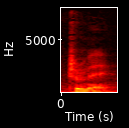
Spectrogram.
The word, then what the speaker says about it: Tremé: How do you say it? – Tremé.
